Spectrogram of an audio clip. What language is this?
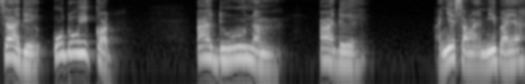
Anaang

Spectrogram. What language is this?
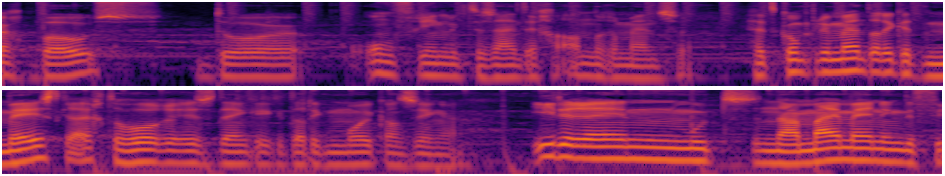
Dutch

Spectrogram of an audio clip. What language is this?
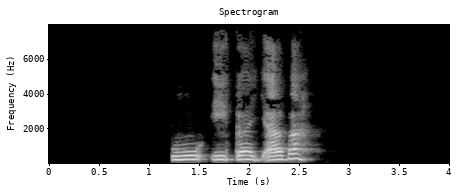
Tepeuxila Cuicatec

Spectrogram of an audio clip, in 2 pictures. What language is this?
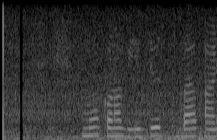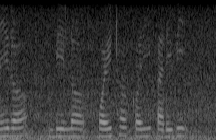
Odia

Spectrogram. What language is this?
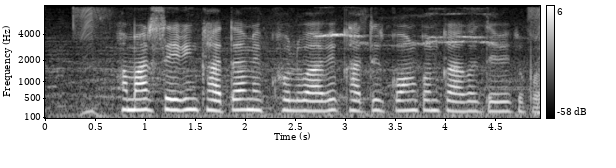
Bhojpuri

